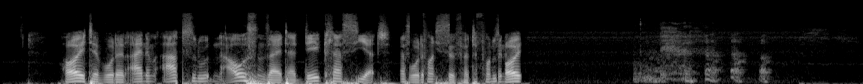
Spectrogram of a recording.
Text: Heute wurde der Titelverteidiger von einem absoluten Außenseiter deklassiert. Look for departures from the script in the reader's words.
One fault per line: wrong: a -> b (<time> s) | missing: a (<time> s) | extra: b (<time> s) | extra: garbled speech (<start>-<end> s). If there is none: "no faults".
missing: der Titelverteidiger von (1.2 s)
extra: garbled speech (4.0-5.2 s)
